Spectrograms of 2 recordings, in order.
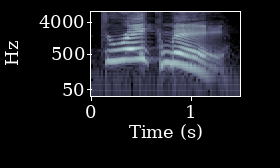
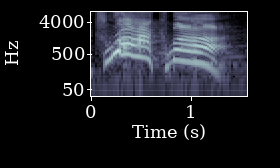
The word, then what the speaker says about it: drachma: But he's going back to the Greek, trying to sound smart, but he ends up sounding like an idiot because he says, drachme. Hey, dipstick, it's pronounced drachma.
